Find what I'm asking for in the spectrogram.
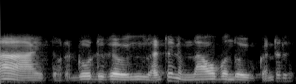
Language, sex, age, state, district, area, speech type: Kannada, male, 60+, Karnataka, Gadag, rural, conversation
